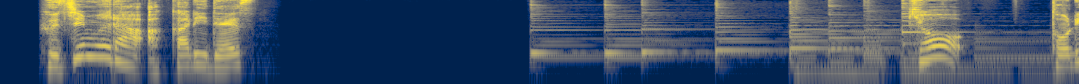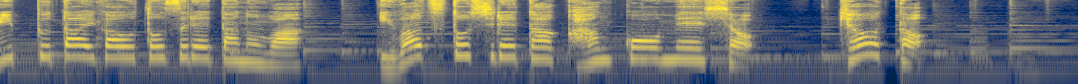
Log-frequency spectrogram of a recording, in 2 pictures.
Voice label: ナチュラル

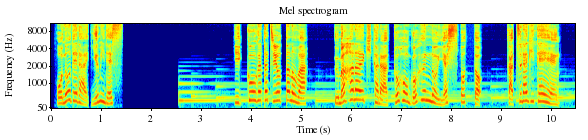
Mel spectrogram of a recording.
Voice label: ノーマル

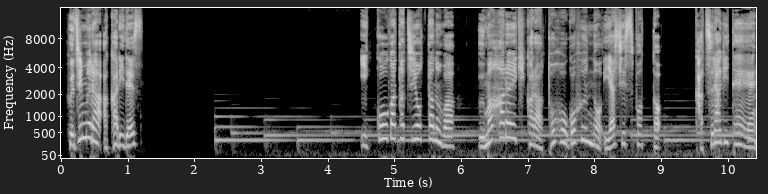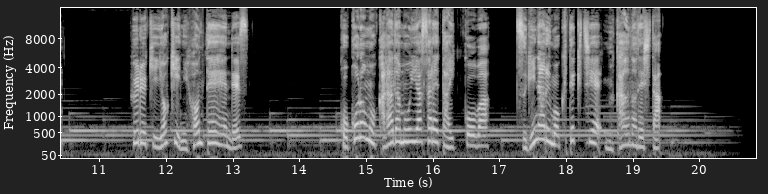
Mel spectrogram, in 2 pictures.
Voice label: ノーマル

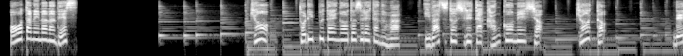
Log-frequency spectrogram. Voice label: ナチュラル

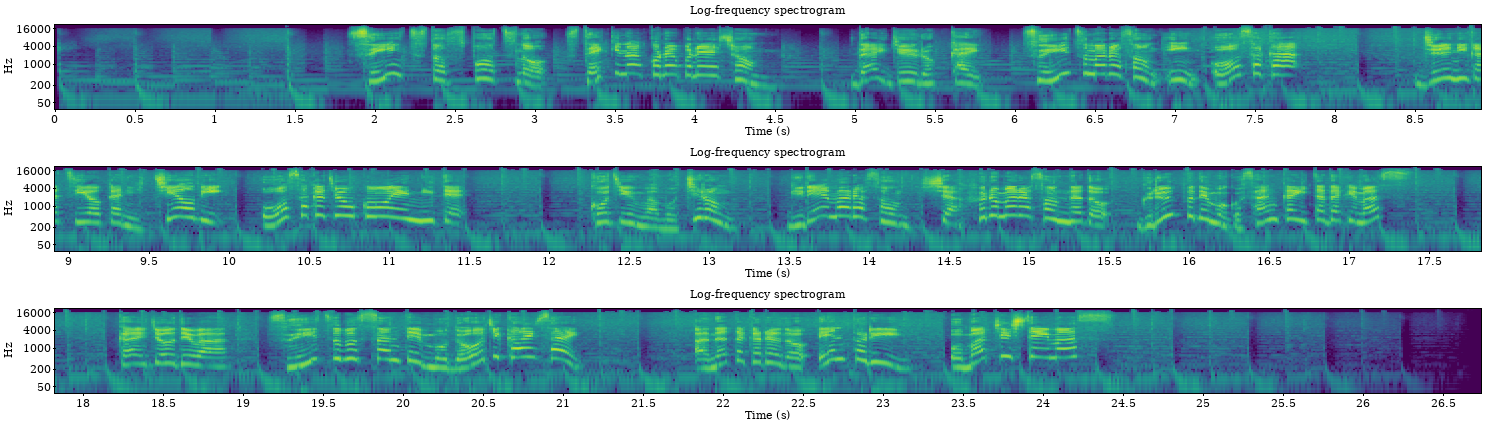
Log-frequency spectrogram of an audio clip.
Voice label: CM Radio

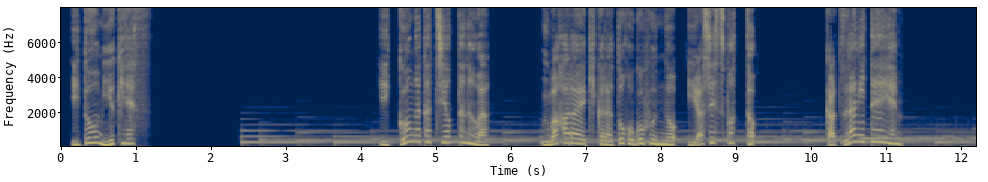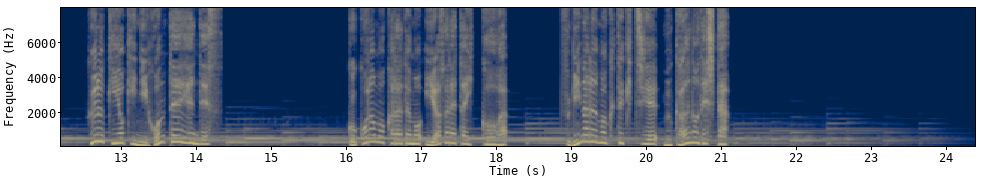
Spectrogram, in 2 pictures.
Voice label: ノーマル

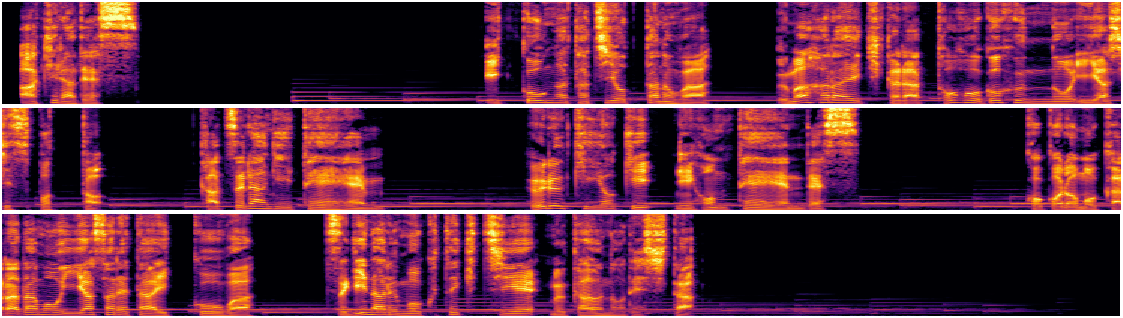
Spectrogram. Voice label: ノーマル

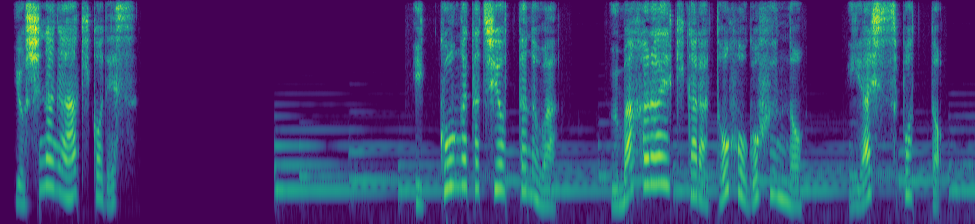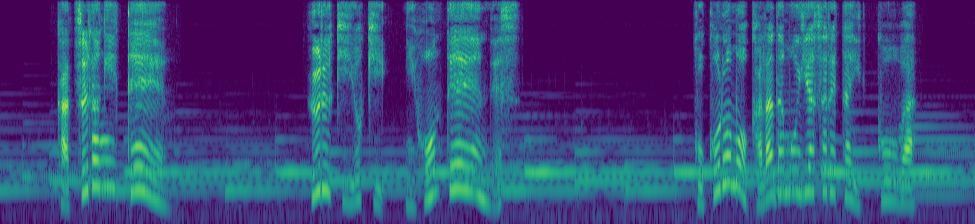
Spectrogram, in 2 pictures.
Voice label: ノーマル

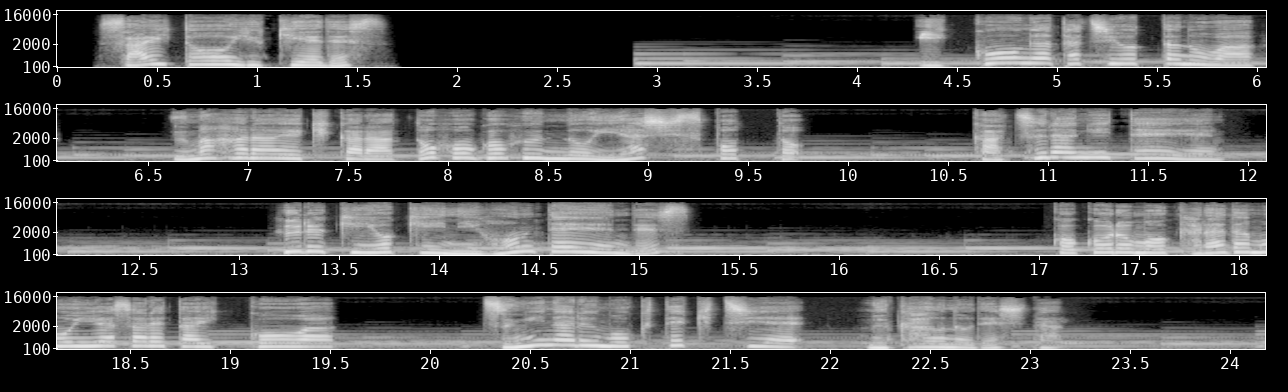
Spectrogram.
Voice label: ノーマル

